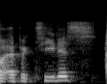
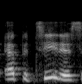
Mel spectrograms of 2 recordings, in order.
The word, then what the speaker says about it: Epictetus: Oh, you pronounced it correctly. – I've heard you say it before. That's how I knew it. – I forgot how I said it before, but Epictetus is correct.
